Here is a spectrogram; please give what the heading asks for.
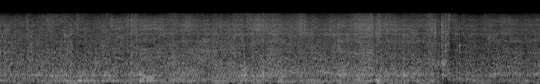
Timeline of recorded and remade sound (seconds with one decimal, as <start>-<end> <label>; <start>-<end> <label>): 0.0-1.1 recorded; 1.1-5.4 remade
